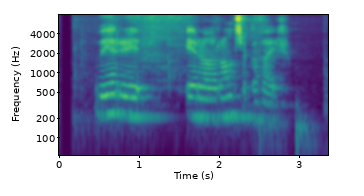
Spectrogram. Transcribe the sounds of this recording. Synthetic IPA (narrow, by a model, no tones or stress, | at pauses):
vɛːɾɪ | ɛɾaðransaːkaθaːjɾ̥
